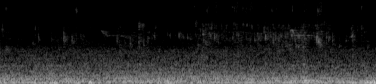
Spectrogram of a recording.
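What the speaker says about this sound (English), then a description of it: "I almost forgot to water them again." Water pours steadily over seedlings in pots, a continuous close, full splashing wash that carries on without a break and with no voices.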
